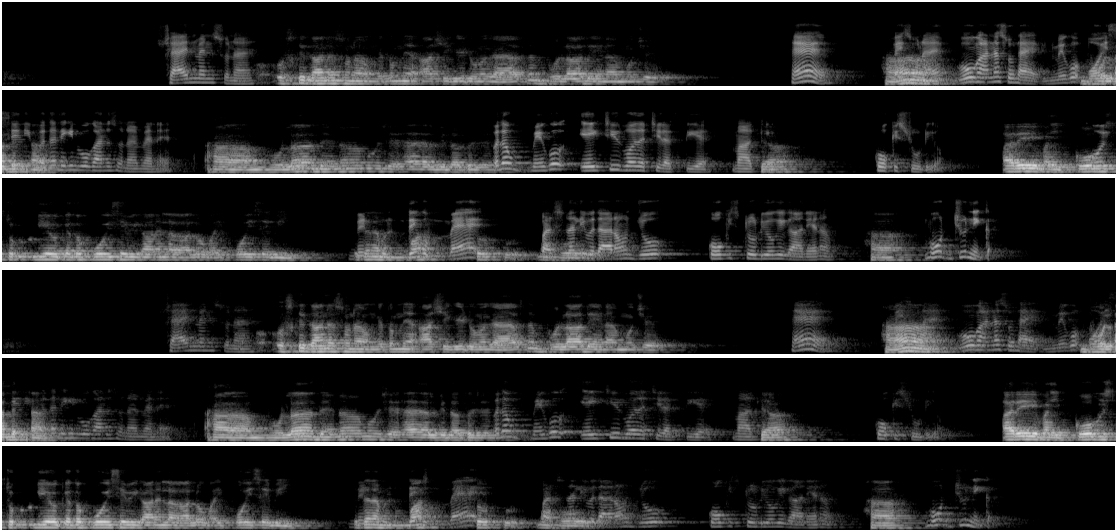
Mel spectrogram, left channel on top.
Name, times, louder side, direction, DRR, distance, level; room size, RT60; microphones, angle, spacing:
voice 1, 1.6-2.5 7.9-8.3 8.9-12.8 16.1-18.9 19.9-20.5 22.0-22.2 25.8-27.1 27.7-28.9 29.4-30.6 31.5-32.2, left 6 dB, 55° left, 12 dB, 0.4 m, -32 dB
voice 2, 2.5-6.6 8.8-9.3 10.8-11.6 13.2-16.1 18.7-19.0 21.1-25.2 25.9-26.5 27.0-28.2 31.0-31.3, right 2 dB, 45° right, 7 dB, 0.7 m, -22 dB
10.0 x 4.0 x 5.2 m, 0.81 s
head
